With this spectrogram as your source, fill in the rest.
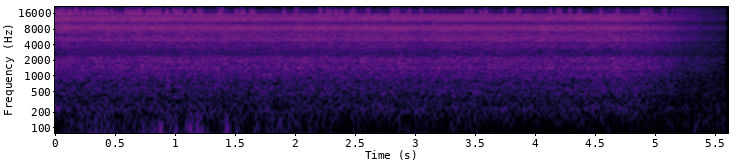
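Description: Boksungatang waterfall pours into a naturally formed cliff pool with a steady, loud roar that fades slightly at the very end.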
